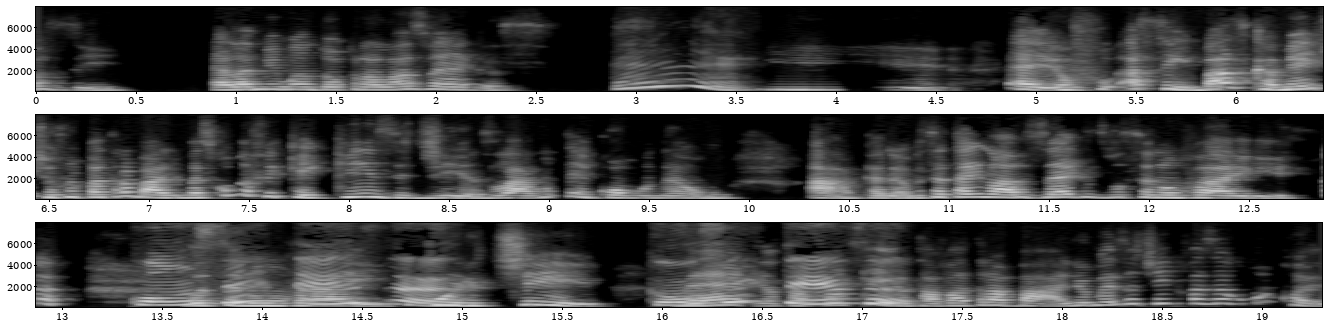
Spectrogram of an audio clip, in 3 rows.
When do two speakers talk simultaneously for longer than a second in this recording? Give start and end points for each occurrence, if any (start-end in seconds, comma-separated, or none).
13.6-15.1, 15.9-17.4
